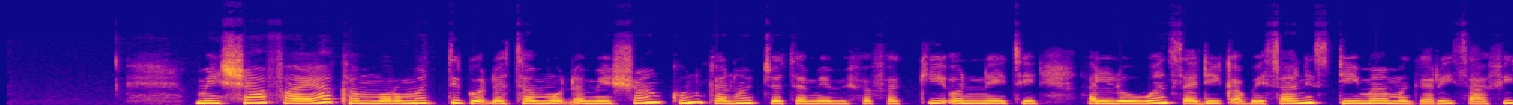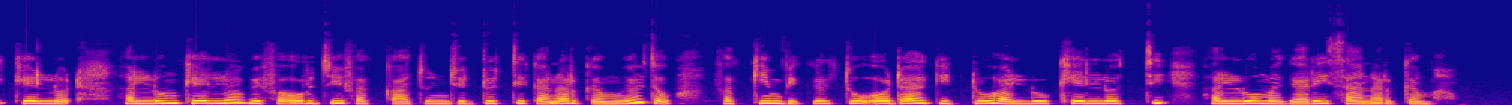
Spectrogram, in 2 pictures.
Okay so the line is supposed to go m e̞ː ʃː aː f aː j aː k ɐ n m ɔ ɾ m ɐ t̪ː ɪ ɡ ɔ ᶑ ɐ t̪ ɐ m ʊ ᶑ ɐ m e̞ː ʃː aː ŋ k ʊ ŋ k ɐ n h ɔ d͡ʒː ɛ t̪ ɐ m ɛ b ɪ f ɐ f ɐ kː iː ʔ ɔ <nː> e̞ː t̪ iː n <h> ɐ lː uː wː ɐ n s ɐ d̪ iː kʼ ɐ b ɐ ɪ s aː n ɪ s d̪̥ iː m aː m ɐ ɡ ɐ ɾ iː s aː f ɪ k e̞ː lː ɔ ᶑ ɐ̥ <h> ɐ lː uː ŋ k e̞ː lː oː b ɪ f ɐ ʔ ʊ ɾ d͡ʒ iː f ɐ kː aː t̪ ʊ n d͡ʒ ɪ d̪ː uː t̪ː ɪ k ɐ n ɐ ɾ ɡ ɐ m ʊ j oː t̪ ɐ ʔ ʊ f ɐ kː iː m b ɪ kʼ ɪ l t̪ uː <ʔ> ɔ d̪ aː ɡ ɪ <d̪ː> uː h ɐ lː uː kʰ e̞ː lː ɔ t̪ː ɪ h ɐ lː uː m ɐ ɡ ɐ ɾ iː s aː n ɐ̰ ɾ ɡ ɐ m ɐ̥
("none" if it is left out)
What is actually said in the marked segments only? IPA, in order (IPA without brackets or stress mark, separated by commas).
nː, h, h, ʔ, d̪ː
